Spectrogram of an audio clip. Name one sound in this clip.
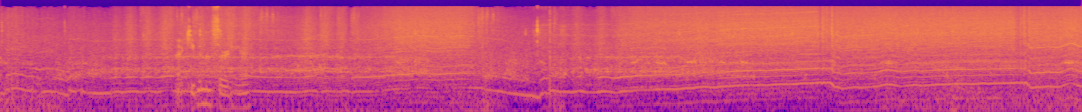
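A racing car engine roars loudly, its pitch rising and falling as the car speeds up and brakes.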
